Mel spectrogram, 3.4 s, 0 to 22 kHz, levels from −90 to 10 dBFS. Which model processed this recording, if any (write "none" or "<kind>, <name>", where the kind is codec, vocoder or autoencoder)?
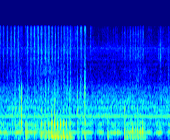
none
